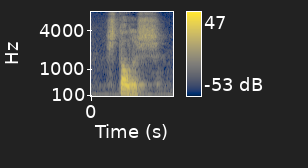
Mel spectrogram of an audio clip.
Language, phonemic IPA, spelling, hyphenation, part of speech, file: Dutch, /ˈstɑ.ləs/, stalles, stal‧les, noun, Nl-stalles.ogg
- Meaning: the stalls in a theatre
